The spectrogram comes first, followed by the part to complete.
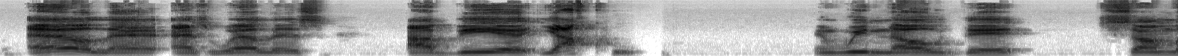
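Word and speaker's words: יעקב: intellectual projects there was absolutely the acknowledgment of yaku now of course it's written in English as Jacob but none of them spoke English in modern Hebrew it is Yakov but they didn't speak modern Israeli Hebrew as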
